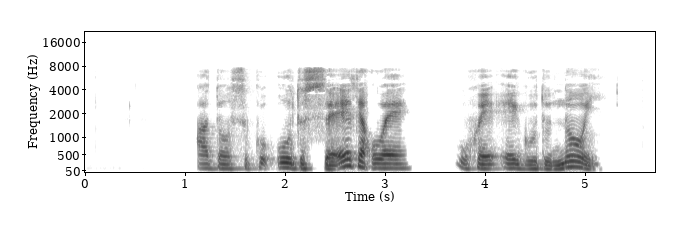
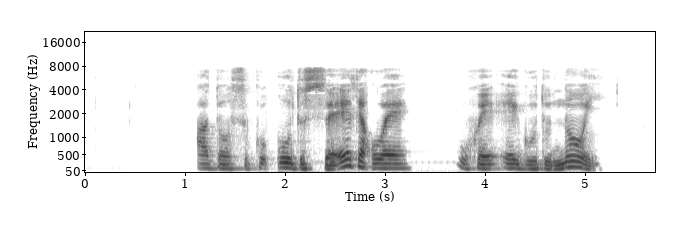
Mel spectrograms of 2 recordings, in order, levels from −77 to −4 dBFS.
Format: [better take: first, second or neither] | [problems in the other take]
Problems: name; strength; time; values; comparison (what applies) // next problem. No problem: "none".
first | noise reduction (neural separator model SepFormer DNS4)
